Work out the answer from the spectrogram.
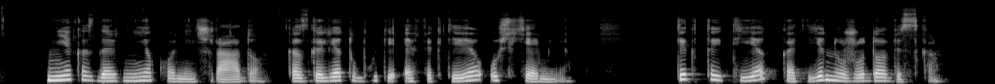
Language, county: Lithuanian, Alytus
